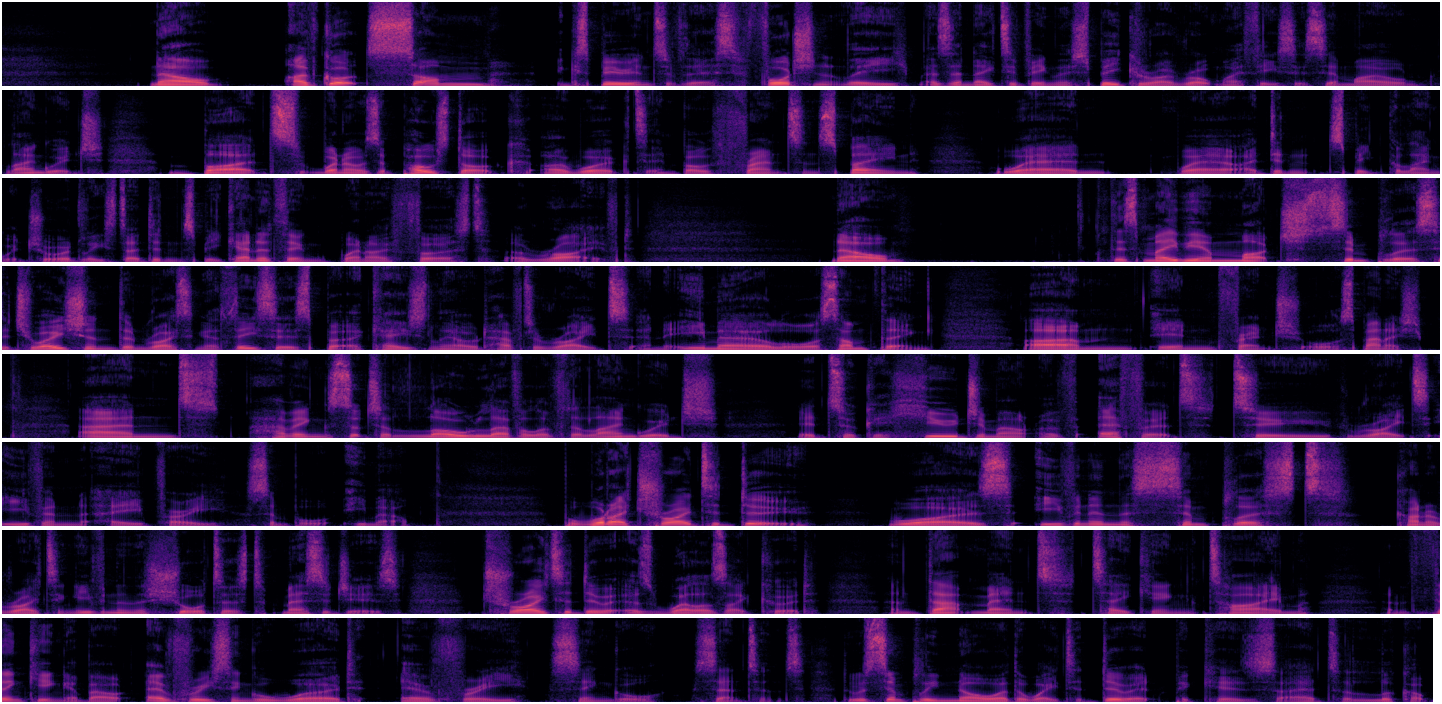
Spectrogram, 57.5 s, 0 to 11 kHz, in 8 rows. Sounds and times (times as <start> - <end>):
Speech: 0.7 - 17.6, 18.5 - 19.0, 19.8 - 38.0, 38.8 - 57.4.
